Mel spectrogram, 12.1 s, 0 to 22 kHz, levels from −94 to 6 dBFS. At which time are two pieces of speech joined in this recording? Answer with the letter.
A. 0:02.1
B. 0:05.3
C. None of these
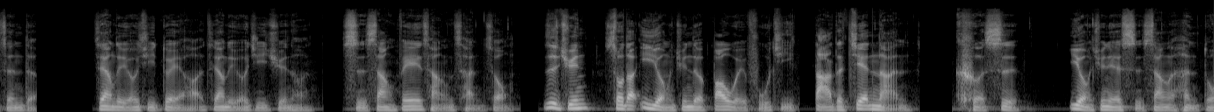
B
